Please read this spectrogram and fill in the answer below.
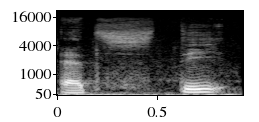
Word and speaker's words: etcd: has it's it's it's spelled etcd and it's pronounced at st and so that that database essentially um there's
